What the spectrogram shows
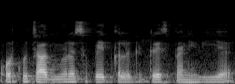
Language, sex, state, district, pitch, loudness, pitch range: Hindi, male, Uttar Pradesh, Shamli, 115 Hz, -23 LUFS, 110-125 Hz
